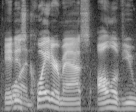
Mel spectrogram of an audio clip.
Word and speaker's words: Quatermass: Quatermass. All of you wrong people. Quatermass.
